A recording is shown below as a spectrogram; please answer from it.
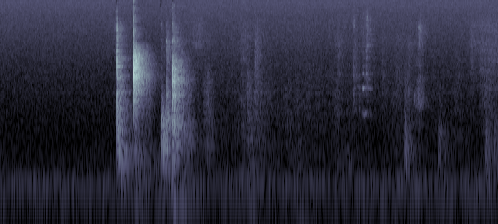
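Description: Pool shot on a billiards table: the cue tip strikes the cue ball, then a sharp, loud click of cue ball on object ball, and a heavier knock about half a second later from a ball meeting a rail or pocket. A few faint knocks follow.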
